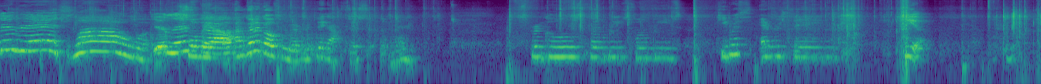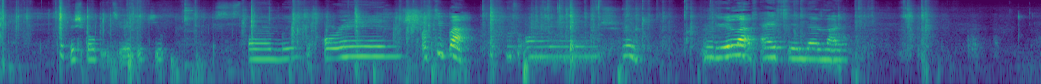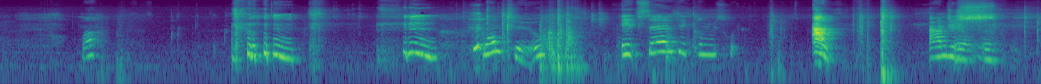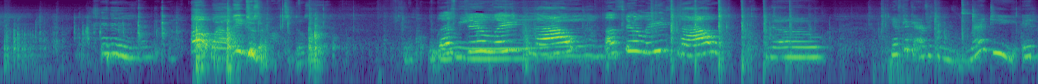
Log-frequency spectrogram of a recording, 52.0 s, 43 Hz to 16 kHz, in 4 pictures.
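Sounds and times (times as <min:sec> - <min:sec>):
child's voice: 0:00.0 - 0:05.3, 0:06.5 - 0:10.6, 0:11.3 - 0:11.7, 0:15.7 - 0:21.1, 0:21.8 - 0:23.6, 0:33.8 - 0:35.2, 0:36.2 - 0:36.6, 0:37.7 - 0:38.6, 0:40.3 - 0:43.2, 0:44.1 - 0:49.4, 0:50.2 - 0:52.0
plastic sachets rustling: 0:00.6 - 0:05.6, 0:06.7 - 0:24.7
small child giggling: 0:28.9 - 0:30.1, 0:30.9 - 0:31.5, 0:40.2 - 0:40.9.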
